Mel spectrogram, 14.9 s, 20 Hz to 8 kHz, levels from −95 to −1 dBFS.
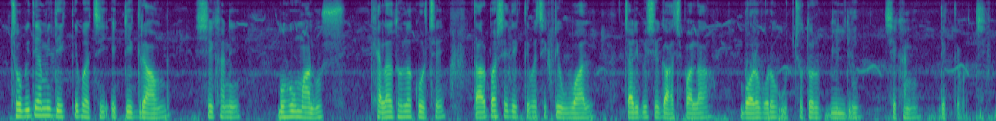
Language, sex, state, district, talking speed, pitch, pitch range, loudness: Bengali, male, West Bengal, Jalpaiguri, 110 wpm, 125 Hz, 115-130 Hz, -26 LUFS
